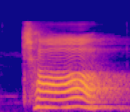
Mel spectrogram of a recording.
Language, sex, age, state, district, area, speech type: Odia, female, 45-60, Odisha, Dhenkanal, rural, read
